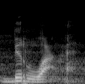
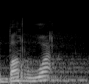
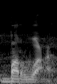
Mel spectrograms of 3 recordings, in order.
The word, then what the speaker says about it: بروع: وصححه الترمذي والجماعه اولا بروع جاء ان اصحاب الحديث يضبطونها بروع بكسر الباء والصواب فتح الباء قالوا بروع مثل جدول مثل جدول يعني نفس ما تنطق جدول تنطق بروع واضح بارك الله فيكم طيب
